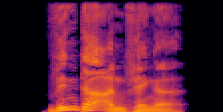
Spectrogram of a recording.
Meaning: nominative/accusative/genitive plural of Winteranfang
- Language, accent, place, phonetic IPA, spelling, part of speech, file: German, Germany, Berlin, [ˈvɪntɐˌʔanfɛŋə], Winteranfänge, noun, De-Winteranfänge.ogg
